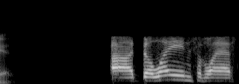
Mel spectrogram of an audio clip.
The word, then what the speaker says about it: Delane: what's the last name here I've heard it pronounced like four different ways Delan Delaney Delon how do we say it uh delay for the last name the first name is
